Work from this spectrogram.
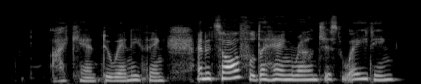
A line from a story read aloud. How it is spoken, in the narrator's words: sighed Charlotta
